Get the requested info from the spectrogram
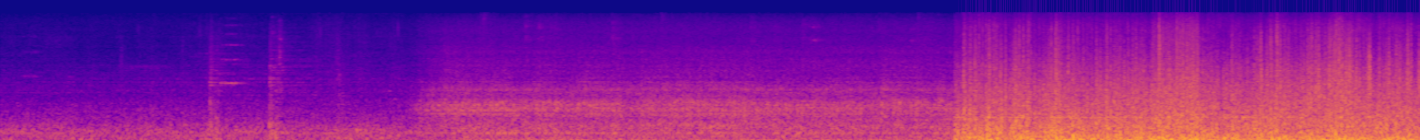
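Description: Pushpak Express passenger coaches rolling on the track, first faint and steady as the train gets under way, growing louder about four seconds in. About nine and a half seconds in the sound jumps suddenly to a loud rush of wind and wheel-on-rail noise, as heard from an open coach door with the train at speed.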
